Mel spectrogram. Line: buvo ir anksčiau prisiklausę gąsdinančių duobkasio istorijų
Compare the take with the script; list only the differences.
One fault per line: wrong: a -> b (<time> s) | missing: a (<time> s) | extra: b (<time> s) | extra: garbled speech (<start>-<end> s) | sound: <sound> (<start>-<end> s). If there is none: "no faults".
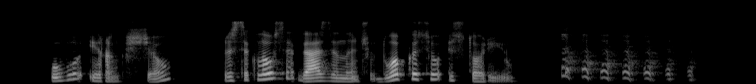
sound: laugh (5.6-7.0 s)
